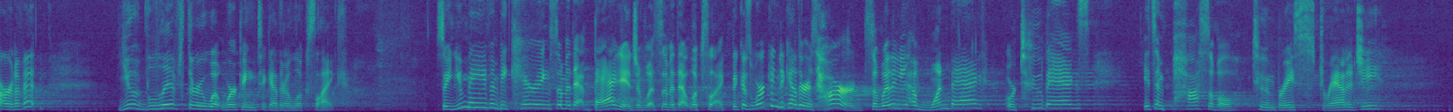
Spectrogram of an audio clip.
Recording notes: speaking at the Keynote Session of the WQA Convention & Exposition in Las Vegas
